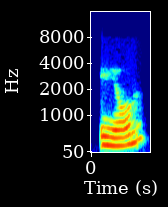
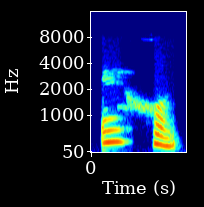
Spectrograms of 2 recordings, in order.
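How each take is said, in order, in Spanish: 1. La h es muda. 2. La h se pronuncia claramente. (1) "no es eon" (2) "sino que es ejón"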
